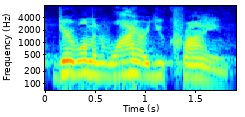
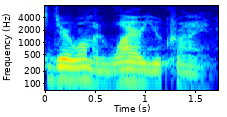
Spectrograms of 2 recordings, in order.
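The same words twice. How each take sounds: First: Lightly voiced angel, slowing at the end; angel's question. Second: Low, soft, tender question; another voice, gentle. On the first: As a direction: ask it openly in a slightly lifted voice. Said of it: "the one angel said". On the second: Acted. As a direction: ask it gently and low, consoling her. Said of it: "another voice said this".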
